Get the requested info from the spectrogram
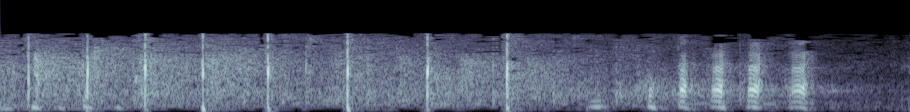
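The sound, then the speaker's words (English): Sparse, sharp hand claps land at a steady beat of about two per second, then give way to a few short bursts of chuckling laughter before fading out. Audience applause for an assistant after a meditation demonstration at a talk. “A big round of applause for my assistant.”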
